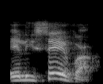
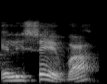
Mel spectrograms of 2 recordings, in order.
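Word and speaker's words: אלישבע: Ini dibacanya WH Eliseva. Nah, WH Eliseva Ahyantehi.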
